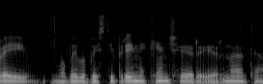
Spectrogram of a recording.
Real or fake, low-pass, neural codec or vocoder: real; 10.8 kHz; none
